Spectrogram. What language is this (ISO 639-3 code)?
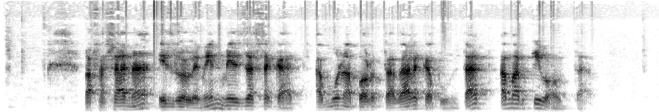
cat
